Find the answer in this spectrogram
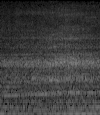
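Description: Steady, faint hum and whir of small electric Power Racing Series ride-on racers running on the track.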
